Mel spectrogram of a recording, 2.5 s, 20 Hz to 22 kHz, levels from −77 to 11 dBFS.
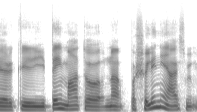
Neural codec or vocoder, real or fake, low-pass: autoencoder, 48 kHz, 32 numbers a frame, DAC-VAE, trained on Japanese speech; fake; 19.8 kHz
